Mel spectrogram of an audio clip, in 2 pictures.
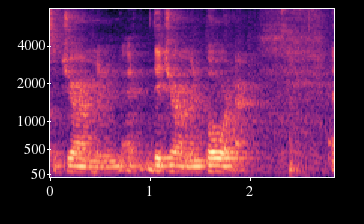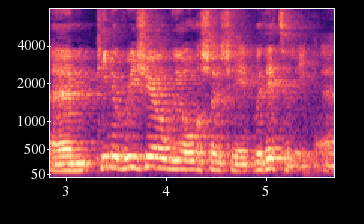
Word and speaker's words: Pinot Grigio: but they're actually not they are the same variety just different pronunciations of it pinot gris is the French pronunciation in a ratio of the Italian pronunciation he knows that the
